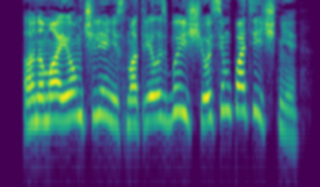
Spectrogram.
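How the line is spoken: Second man chiming in. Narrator (Russian): подхватил второй

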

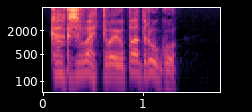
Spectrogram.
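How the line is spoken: Agitated question, male. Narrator (Russian): Взволнованно спросил он

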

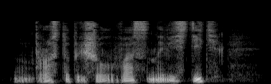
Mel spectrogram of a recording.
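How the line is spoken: Frightened babbling. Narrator (Russian): испуганно пролепетал я

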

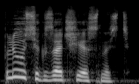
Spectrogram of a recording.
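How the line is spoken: Amused snort. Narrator (Russian): хмыкнула я, даже не рассердившись

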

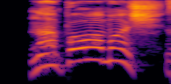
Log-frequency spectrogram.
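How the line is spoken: Wolf wailing. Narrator (Russian): завопил волк

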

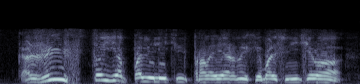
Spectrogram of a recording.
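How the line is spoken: Yelling. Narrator (Russian): Абуль-Хасан орал

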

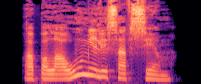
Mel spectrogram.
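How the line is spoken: Menacing growl. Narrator (Russian): рыкнул колдун зимний так грозно

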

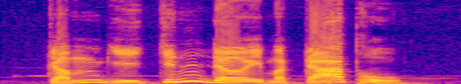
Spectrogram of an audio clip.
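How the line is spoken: Roaring with grief and rage. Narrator (Vietnamese): Gia Long gầm lớn với tất cả bi phẫn

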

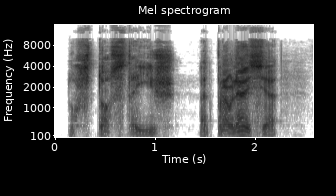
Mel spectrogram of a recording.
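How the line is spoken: Loud barked shout. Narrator (Russian): гаркнул Рори

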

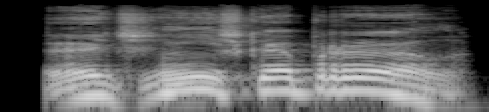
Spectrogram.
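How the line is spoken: Barked. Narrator (Russian): рявкнул Милар

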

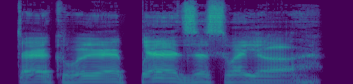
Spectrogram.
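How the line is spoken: Hoarse wheeze. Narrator (Russian): прохрипел он

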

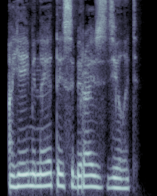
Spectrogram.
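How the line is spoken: Calm. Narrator (Russian): спокойно ответил Аркадий

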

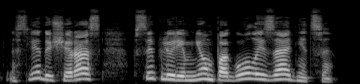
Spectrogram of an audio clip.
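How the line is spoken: Grim promise. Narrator (Russian): Арбуз мрачно пообещал

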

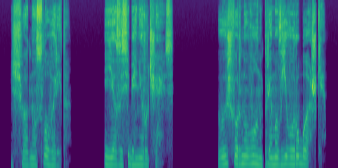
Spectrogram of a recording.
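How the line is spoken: Growl. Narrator (Russian): прорычал Артём

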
